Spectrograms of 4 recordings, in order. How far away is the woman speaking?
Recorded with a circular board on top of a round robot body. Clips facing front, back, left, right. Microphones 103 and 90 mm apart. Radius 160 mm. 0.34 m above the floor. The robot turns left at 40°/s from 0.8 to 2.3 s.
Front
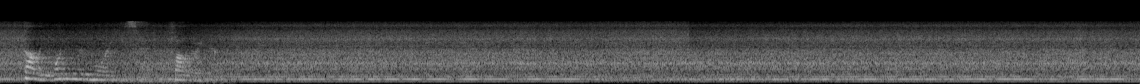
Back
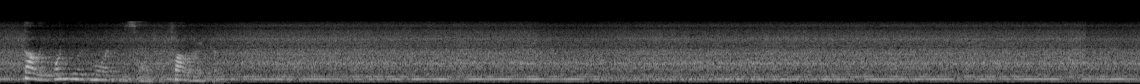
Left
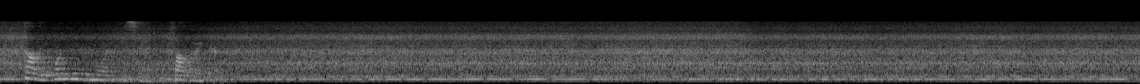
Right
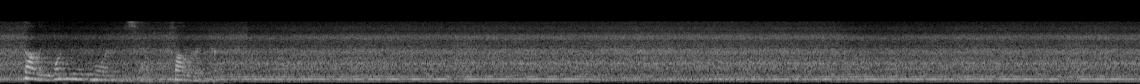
About 1.7 m.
